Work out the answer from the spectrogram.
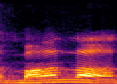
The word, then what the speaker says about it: mala: even the right way to say that yeah mala numbing and hot the base of the sauce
